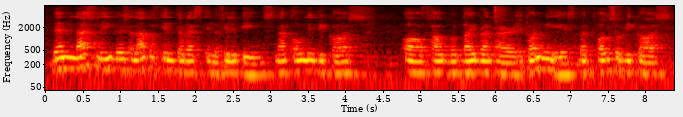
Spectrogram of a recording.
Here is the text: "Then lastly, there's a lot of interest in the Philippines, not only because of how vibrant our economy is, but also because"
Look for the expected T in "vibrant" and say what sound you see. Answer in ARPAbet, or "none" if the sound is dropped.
T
